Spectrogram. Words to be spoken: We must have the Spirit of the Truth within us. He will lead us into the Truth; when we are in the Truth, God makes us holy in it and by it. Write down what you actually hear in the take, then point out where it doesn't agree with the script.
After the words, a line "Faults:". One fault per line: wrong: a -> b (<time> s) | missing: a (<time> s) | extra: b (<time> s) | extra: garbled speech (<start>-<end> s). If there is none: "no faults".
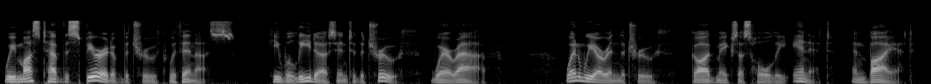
We must have the Spirit of the Truth within us. He will lead us into the Truth; whereof when we are in the Truth, God makes us holy in it and by it.
Faults:
extra: whereof (4.3 s)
